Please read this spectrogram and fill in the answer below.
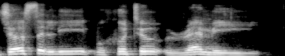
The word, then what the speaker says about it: Jocelyne Muhutu-Remy: We have Jocelyne Muhutu-Remy.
